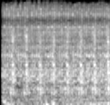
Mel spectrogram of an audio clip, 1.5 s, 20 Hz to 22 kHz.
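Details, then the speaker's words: New-to-owner 2010 BMW 328i xDrive petrol engine at low idle: loud sharp tapping about five or six times a second; owner suspects water pump, cause unconfirmed. "it's got this really loud uh left South tapping or some kind of tapping um that at low idle and we don't know what it is"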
